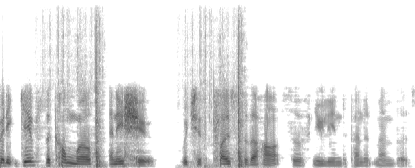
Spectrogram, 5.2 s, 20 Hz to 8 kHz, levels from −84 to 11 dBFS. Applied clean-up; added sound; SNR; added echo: classical method Wiener filter.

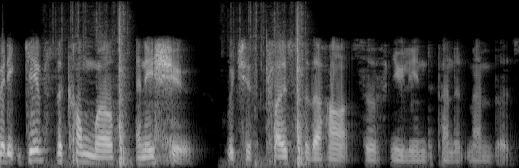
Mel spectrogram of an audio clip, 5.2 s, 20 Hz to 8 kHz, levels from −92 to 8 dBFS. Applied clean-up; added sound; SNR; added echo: classical method log-MMSE.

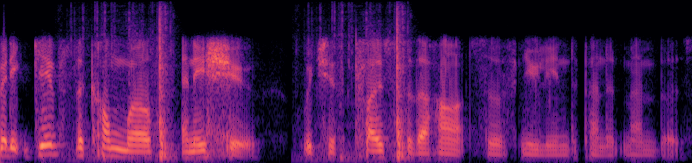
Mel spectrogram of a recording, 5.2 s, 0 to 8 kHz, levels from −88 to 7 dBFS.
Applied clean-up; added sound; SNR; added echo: none; Drawer open or close; 8 dB; none.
